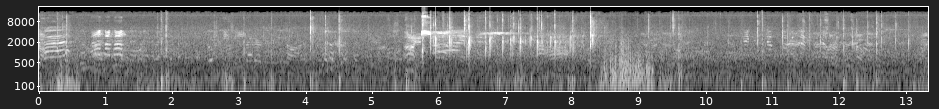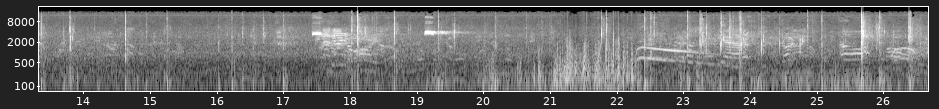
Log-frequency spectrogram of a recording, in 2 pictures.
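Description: Volleyball players on a sand court shouting and calling to one another, with sharp slaps of the ball being hit during play. One long falling shout comes near the end.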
